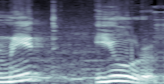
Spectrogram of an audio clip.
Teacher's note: জফলার পরিবর্তে ইয় উচ্চারণটা আসলো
